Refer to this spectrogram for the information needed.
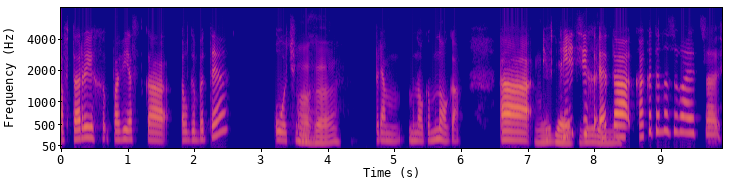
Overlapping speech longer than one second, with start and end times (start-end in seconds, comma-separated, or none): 7.1-8.4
